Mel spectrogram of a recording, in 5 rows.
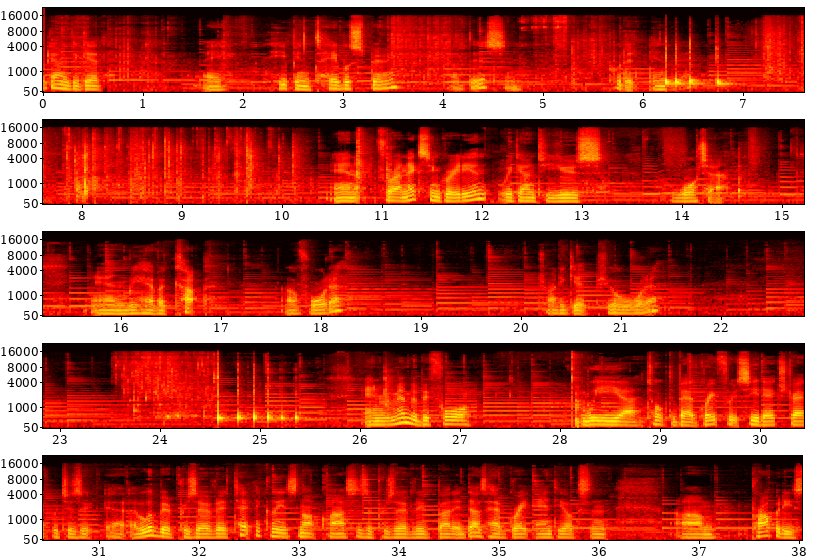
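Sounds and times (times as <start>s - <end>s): plucked acoustic guitar music: 0.0s - 11.2s, 22.8s - 32.1s
sharp knocks or splashes: 6.2s - 7.0s, 24.0s - 25.5s
water pouring into blender jar: 23.6s - 24.6s.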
